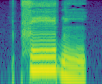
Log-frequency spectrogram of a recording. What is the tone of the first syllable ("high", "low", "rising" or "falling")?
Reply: high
